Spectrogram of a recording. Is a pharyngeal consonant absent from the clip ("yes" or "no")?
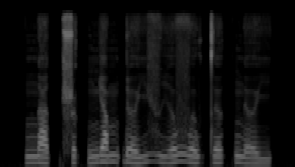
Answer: yes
